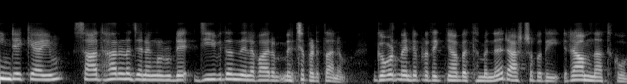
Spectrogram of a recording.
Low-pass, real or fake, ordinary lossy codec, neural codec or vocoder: 7.2 kHz; fake; none; codec, 16 kHz, about 1 kbps, DyCAST, with the encoder's durations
